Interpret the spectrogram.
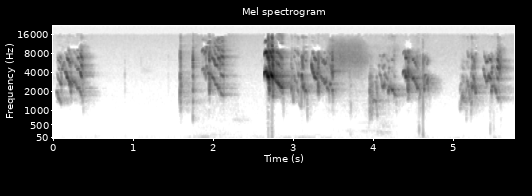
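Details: Pet budgerigar chattering in scratchy, squeaky bursts, one louder sharp squawk near the middle, separated by short silences.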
